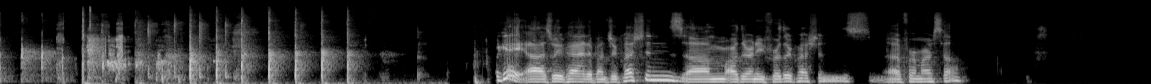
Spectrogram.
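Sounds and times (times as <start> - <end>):
applause: 1.4 - 3.6
speech: 5.0 - 9.7.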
